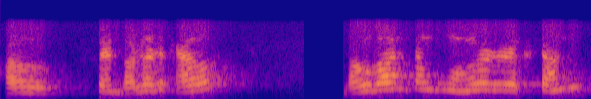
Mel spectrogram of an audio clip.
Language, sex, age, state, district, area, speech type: Odia, male, 60+, Odisha, Dhenkanal, rural, conversation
